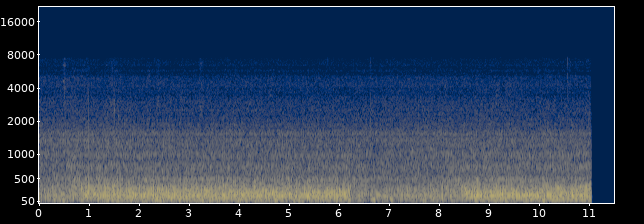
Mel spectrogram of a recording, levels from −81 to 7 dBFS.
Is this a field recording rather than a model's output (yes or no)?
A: no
